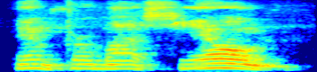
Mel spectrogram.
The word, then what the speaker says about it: información: And there also you have an accent mark because normally without the accent mark, the accent is next to the last syllable, and here it's on the last syllable, información. The C is pronounced like an S.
